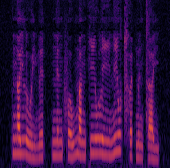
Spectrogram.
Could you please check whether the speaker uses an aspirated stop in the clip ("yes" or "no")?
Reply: yes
